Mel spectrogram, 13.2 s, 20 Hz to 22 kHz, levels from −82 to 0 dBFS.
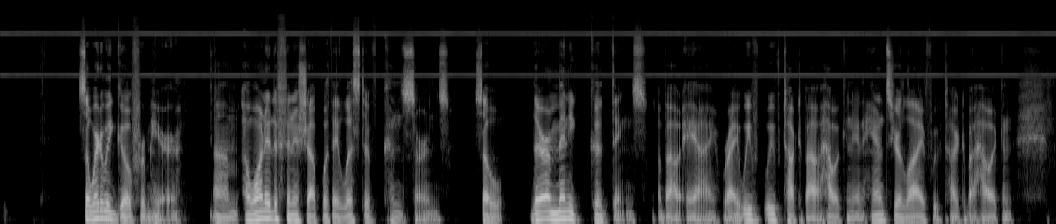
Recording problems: high-pitched whine; faint; throughout; 11.5 kHz, 25 dB below the speech
uneven, jittery; strongly; from 1 to 13 s

